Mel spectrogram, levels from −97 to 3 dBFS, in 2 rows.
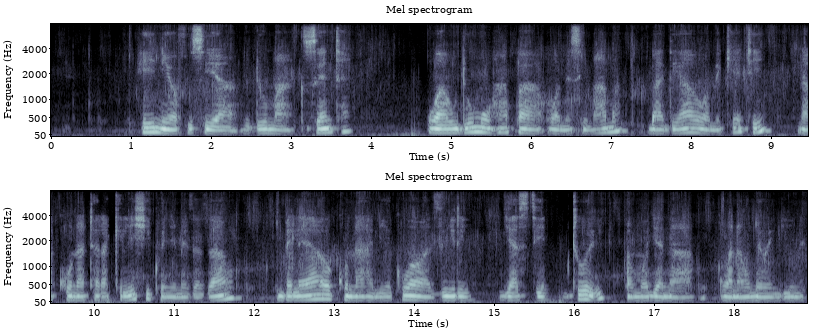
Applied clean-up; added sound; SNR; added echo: neural separator model SepFormer DNS4.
